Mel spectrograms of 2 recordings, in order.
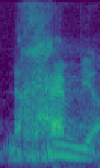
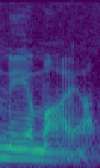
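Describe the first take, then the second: First: The middle consonant is a throaty guttural sound. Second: The middle consonant is a plain soft h.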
